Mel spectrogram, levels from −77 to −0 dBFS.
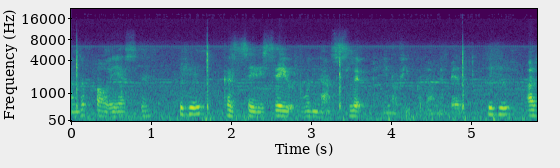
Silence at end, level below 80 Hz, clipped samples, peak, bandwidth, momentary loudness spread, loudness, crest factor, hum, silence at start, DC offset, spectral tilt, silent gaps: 0 s; -38 dBFS; under 0.1%; 0 dBFS; 19 kHz; 11 LU; -19 LUFS; 18 dB; none; 0 s; under 0.1%; -4 dB/octave; none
